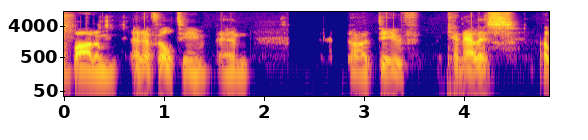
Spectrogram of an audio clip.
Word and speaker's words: Canales: And Dave Canales, I like when he does the real Spanish pronunciation of his voice. Canales.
